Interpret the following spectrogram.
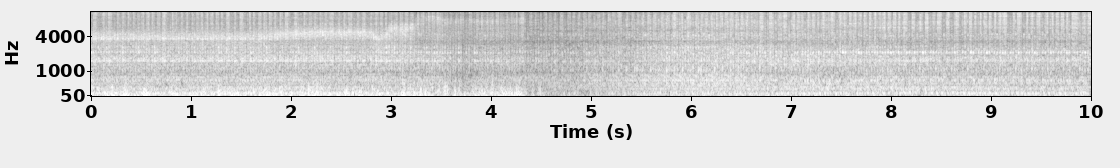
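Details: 2005 Cummins 5.9 diesel, professionally rebuilt 4k miles ago, cold idle: light uneven rattle over the clatter about three beats a second, starting ~10 s after start-up, fading above 140°; new belt, tensioner, alternator, idler pulley didn't cure it.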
